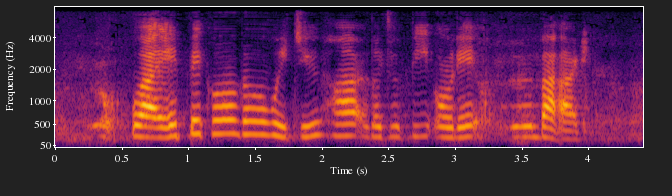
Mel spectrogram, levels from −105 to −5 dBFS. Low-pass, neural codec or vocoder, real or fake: 7.2 kHz; codec, 16 kHz, 1.1 kbps, Voila-Tokenizer; fake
